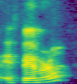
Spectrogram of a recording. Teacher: I throw the emphasis on F, so ephemera, and then I say them as quick as possible.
